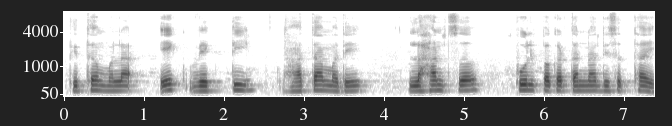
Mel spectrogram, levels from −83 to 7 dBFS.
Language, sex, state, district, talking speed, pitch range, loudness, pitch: Marathi, male, Maharashtra, Dhule, 80 wpm, 130-145 Hz, -28 LUFS, 135 Hz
